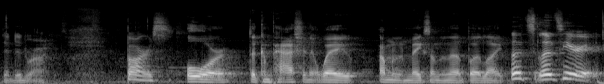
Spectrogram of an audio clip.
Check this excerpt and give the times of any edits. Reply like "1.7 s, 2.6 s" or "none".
1.7 s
